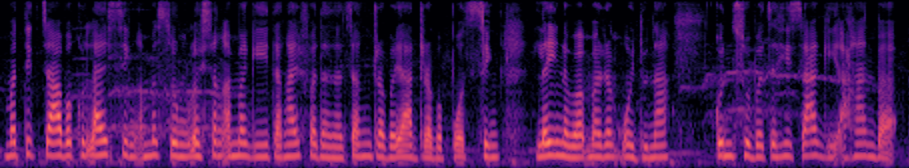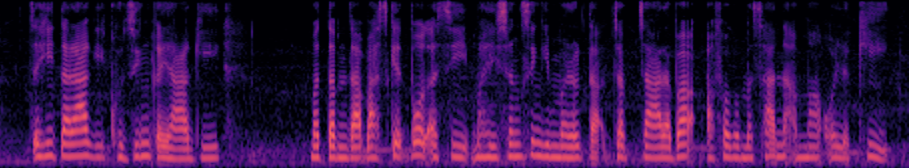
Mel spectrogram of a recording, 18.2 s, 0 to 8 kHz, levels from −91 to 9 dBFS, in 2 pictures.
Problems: background sounds at intervals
